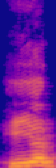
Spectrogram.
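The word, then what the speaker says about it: here: जैसे एच को हा पढ़ा जाएगा, ई को ई आ पढ़ा जाएगा, आर को रा पढ़ा जाएगा और ई साइलेंट रहेगा। इस तरह से हियर पढ़ा जाएगा और हियर मीन्स यहाँ।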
